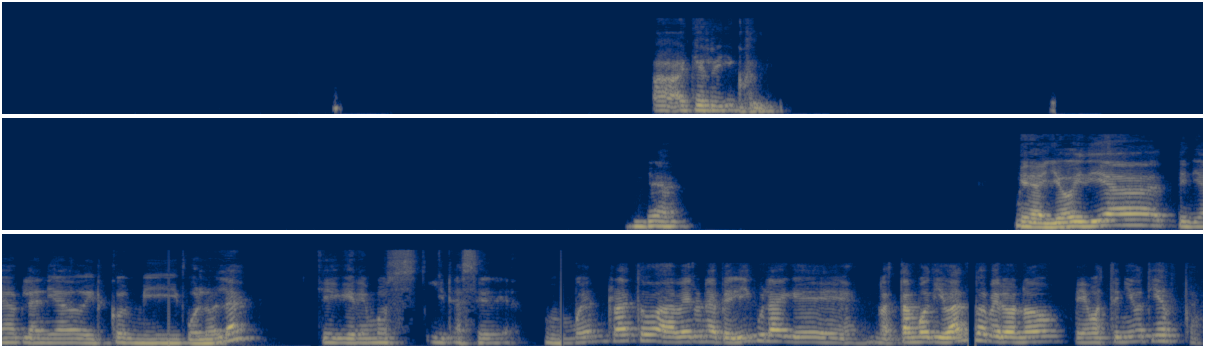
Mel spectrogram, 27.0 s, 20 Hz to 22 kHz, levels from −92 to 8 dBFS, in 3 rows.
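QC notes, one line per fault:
1.21–1.24 s, 19.26 s, 25.26–25.32 s: gap between stream segments. Hard-edged silences of 30, 8 and 56 ms appear where segment timestamps fail to meet, and the boundaries fit a 6 s segment length. Each shows as a flat silent notch in the waveform and a clean vertical blank stripe on the spectrogram.
22.20 s to end: input switched to a poorer device, likely. After a 20 ms silence the speech turns duller and boxier, with nothing above 7.6 kHz. Loudness barely changes and the new background noise stays low. The spectrogram shows an abrupt horizontal ceiling at 7.6 kHz.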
